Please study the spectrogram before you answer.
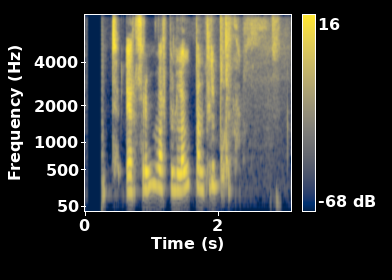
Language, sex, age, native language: Icelandic, female, 20-29, Icelandic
